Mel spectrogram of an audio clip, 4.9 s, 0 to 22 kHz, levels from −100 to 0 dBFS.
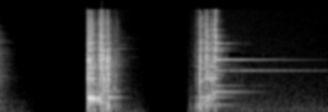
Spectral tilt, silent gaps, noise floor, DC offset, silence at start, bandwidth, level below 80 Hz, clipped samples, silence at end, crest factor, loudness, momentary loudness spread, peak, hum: -1 dB/octave; 2.25-2.81 s; -69 dBFS; under 0.1%; 1.3 s; 16 kHz; -56 dBFS; under 0.1%; 1.45 s; 24 dB; -16 LUFS; 19 LU; 0 dBFS; none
